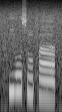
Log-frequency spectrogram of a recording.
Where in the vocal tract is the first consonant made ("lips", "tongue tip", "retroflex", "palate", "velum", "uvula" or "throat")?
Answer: palate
